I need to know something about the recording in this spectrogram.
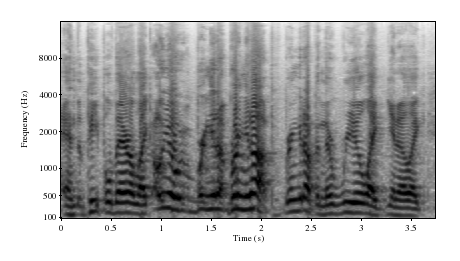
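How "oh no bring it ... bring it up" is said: high, loud hurried urging; hammed-up emergency rush; mock urgent staff. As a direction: vet staff waving it in, mock alarm.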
